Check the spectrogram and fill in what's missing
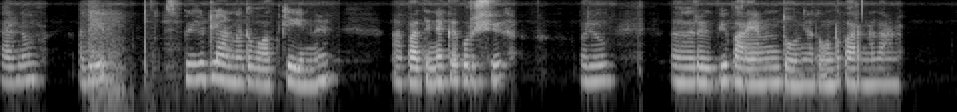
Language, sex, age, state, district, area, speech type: Malayalam, female, 18-30, Kerala, Kozhikode, rural, spontaneous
